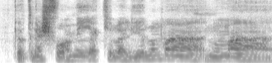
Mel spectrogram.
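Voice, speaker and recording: A man speaks over noticeable background noise. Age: 60s. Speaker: business angel and mentor. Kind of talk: podcast interview.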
